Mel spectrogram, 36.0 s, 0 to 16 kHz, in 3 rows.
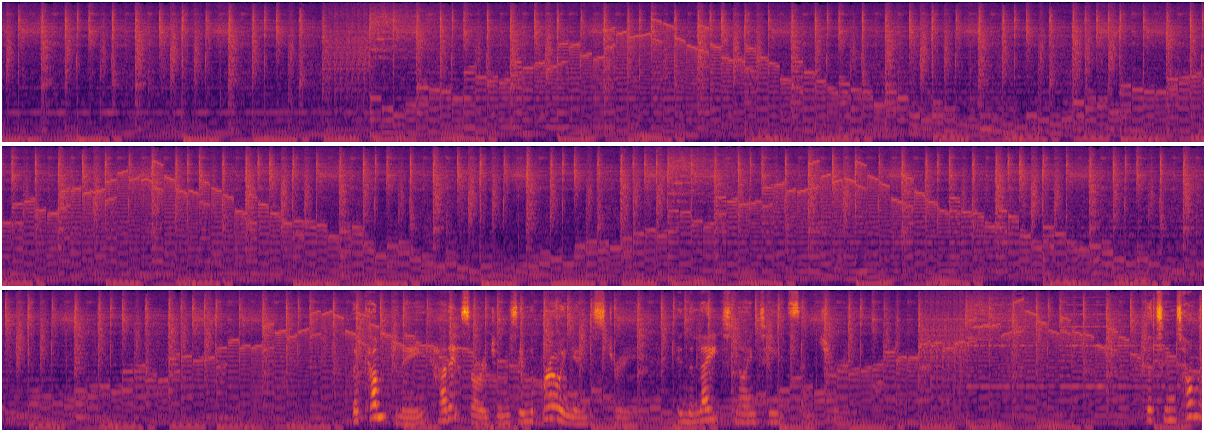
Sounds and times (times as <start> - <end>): Music: 0.0 - 36.0.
